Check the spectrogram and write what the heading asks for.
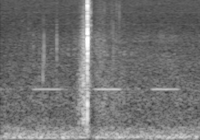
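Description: Golf iron striking a ball off the fairway grass: one sharp, crisp click of the club hitting the ball a little under a second in.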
